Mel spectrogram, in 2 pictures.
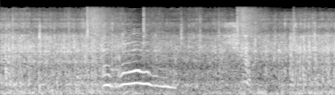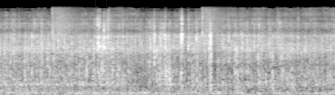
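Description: Wind rushing over the camera microphone and the rumble of a mountain bike's tyres on a dirt trail. About a second in there is a short pitched sound that rises and falls.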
